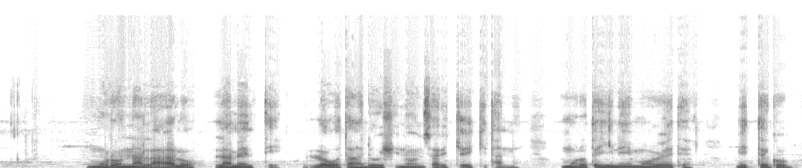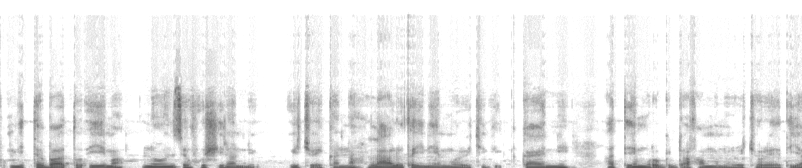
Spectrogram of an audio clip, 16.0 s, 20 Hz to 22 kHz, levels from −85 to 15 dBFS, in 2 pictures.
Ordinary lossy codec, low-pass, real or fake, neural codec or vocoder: Opus, 24 kbps; 19.8 kHz; real; none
